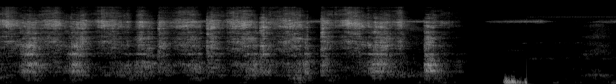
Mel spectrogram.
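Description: Roti griddle being scrubbed and rinsed with clean water after a lemon rub, giving scraping and swishing clatter for several seconds, then a brief splash and quieter rinsing; no one speaks.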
